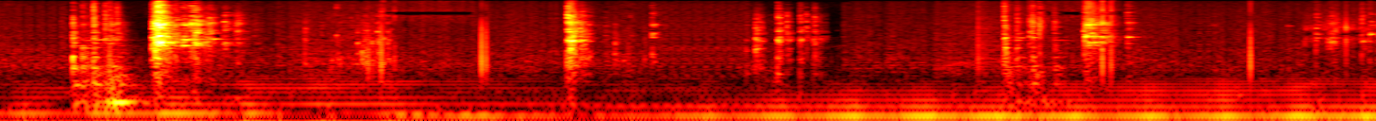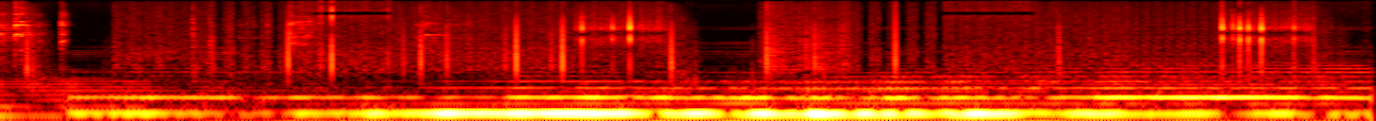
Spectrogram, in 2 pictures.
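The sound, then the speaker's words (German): Glass shatters again and again, sharp crashes and clinking shards scattering across the whole stretch, loud over a steady low droning hum, with no voices. “Und die Schönheit liegt in Scherben.”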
